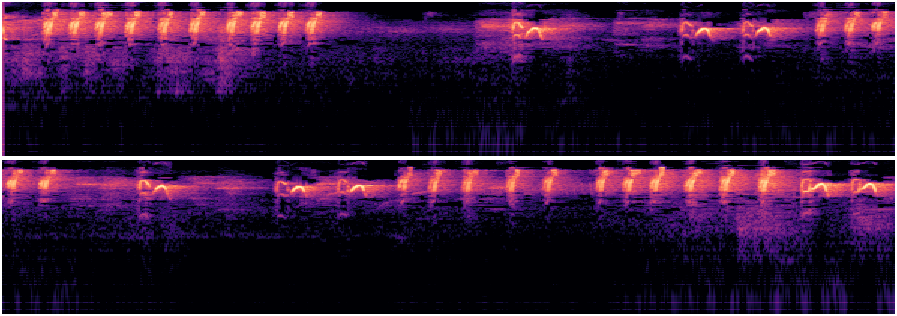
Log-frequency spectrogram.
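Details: Sunbird called kolibri ninja in full song as tutor audio: long rapid high trills alternate with short downslurred twitters and clipped whistles, nearly nonstop with one brief pause.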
